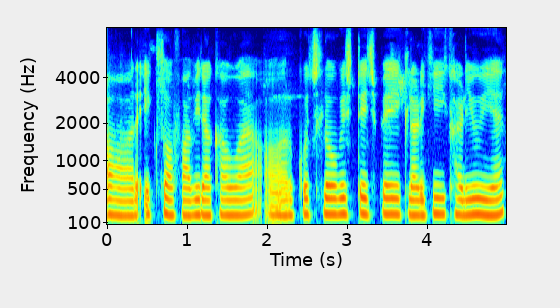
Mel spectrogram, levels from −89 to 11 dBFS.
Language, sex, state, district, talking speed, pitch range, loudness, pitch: Hindi, female, Punjab, Fazilka, 190 wpm, 175-185 Hz, -15 LUFS, 180 Hz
